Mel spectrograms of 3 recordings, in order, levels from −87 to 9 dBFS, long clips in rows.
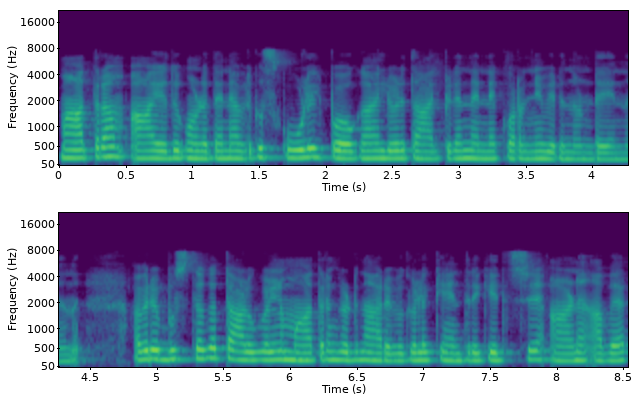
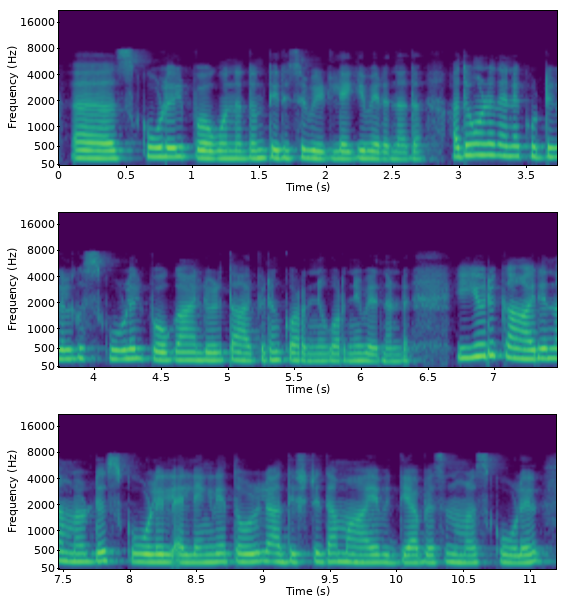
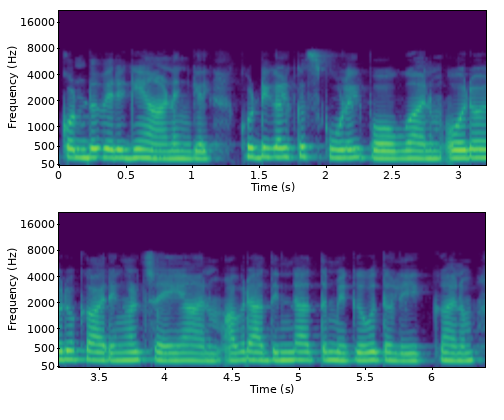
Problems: none marked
